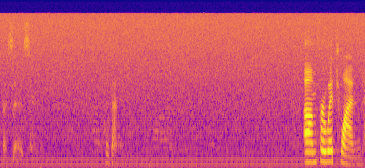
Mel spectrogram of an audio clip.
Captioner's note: microphone feedback drowns out audience member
